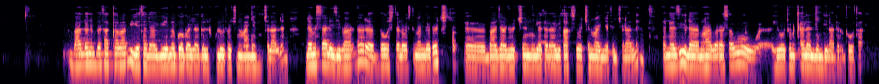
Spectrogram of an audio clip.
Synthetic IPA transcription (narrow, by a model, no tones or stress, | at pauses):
balːənɨbːət̪akːaβaβijɛt̪ʰələjajːujɛməɡʷaɡad͡ʒaɡɨlfkulot̪ʰo̞t͡ʃːɪnmaɡɲːɛt̪ɨnt͡ʃɪlalːən | ləmɨsale̞zibahɾd̪aɾbəwʊst̪ʼləwʊst̪ʼməŋɡəd̪o̞t͡ʃː | bad͡ʒad͡ʒo̞t͡ʃːɪnjɛt̪ʰələjajːut̪ʰaksiwo̞t͡ʃːɪnmaɡɲɛt̪ɨnt͡ʃɪlalːən | ʔɨnːəzːihləmahβəɾəsəβuhiwɔt̪ʰunkʼələlɨnd̪elad̪ɨɾɡəwt̪ʰal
